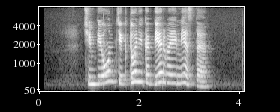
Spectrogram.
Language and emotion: Russian, positive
